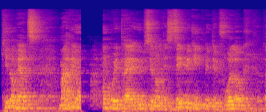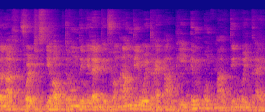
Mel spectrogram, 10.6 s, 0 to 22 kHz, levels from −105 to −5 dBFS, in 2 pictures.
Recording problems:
off-mic speech; far
room echo; noticeable; dies away in 1 s
echo of what is said; faint; throughout; 570 ms later, 20 dB below the speech
audio cutting out; at 1.5 s

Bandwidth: 15.5 kHz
